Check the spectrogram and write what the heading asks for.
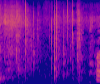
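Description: Light rustling and crinkling with a few small sharp clicks and taps as craft supplies are handled on the worktable.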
